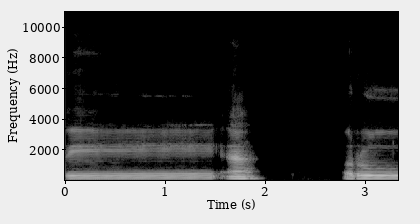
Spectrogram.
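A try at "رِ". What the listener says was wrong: এটা আরেকটু smiley face, হ্যাঁ, রি, রি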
